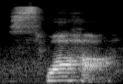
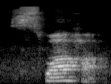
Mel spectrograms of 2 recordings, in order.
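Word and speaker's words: svāhā: is spelled s-v-a-h-a and this word is swaha swaha and you can hear it it's like onomatopoeia swaha is basically that action of throwing something into the fire releasing swaha and i love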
